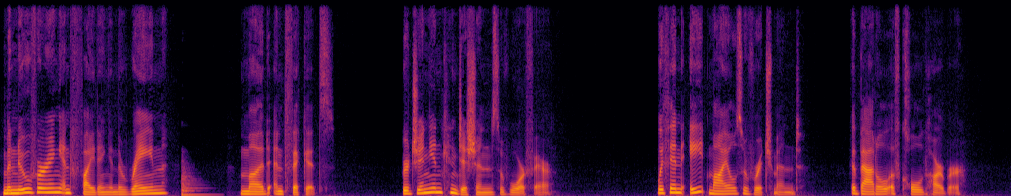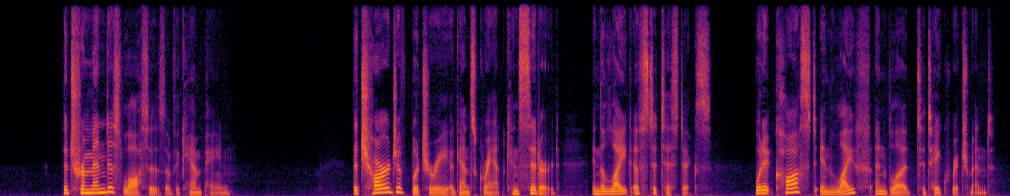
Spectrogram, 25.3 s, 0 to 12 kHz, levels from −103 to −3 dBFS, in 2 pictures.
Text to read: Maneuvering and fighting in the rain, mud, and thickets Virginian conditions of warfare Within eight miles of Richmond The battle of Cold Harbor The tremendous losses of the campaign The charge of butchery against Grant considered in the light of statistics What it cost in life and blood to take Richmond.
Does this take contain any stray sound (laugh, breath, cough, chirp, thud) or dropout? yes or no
yes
